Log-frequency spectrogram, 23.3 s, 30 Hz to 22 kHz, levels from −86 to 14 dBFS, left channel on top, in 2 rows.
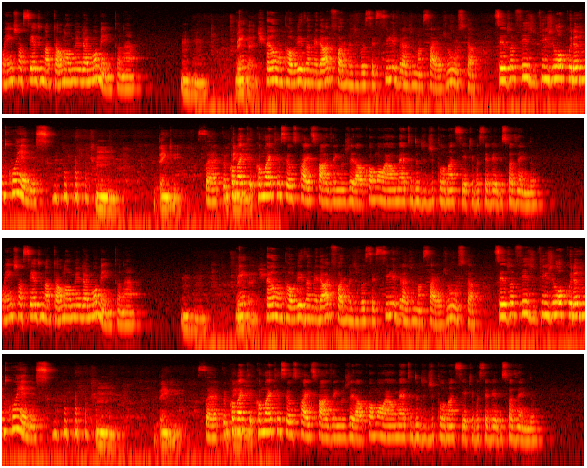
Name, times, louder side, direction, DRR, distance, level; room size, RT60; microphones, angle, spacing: voice 1, 0.0-2.7 4.7-4.9 5.3-9.5 9.9-13.2 14.9-15.1 15.7-22.4, left 1 dB, ahead, 2 dB, 0.5 m, -26 dB
voice 2, 3.6-4.1 4.7-5.2 13.5-14.0 14.8-15.2 16.3-16.6, left 2 dB, 70° left, 6 dB, 0.7 m, -27 dB
sound 1, 3.8-17.2, equal, 50° left, 1.5 m, -45 dB
7.8 x 3.7 x 3.4 m, 0.73 s
head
